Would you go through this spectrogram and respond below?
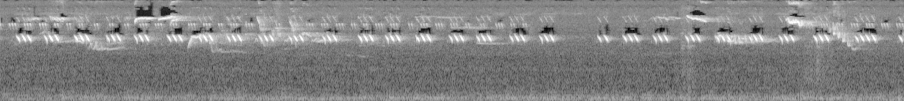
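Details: Cricket near an aloe vera flower calls in quick trilled chirps, each a compact burst of pulses repeated roughly three times a second, while a weaker, higher-pitched insect pulses faintly alongside over a quiet background.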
